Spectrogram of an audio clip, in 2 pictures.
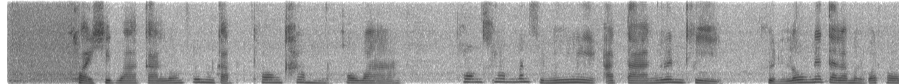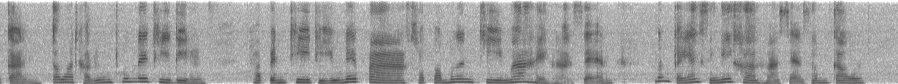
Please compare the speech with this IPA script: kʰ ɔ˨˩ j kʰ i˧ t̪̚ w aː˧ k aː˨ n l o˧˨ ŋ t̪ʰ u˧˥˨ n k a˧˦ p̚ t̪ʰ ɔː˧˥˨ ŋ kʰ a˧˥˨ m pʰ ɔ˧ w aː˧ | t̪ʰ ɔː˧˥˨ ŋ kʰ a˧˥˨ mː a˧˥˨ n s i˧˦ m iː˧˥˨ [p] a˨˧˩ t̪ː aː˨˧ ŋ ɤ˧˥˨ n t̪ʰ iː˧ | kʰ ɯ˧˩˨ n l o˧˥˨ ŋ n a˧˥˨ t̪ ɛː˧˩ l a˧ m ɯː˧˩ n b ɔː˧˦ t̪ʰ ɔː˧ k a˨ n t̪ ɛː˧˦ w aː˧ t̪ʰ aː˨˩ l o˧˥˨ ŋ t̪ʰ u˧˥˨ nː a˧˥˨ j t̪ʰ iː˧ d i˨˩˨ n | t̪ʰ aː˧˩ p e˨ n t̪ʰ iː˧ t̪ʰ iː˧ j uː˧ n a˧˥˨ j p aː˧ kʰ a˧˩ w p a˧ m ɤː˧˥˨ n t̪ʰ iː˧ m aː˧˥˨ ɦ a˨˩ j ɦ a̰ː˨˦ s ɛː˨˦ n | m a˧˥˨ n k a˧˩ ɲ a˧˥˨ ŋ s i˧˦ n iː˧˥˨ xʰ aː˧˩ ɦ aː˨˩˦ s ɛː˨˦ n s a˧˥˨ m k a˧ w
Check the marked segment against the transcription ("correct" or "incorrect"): incorrect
